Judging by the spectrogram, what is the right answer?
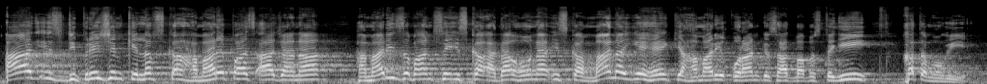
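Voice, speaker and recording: A man's voice: sits high, fairly bright tone, slight background noise. A man giving a Friday sermon, who keeps putting rhetorical questions to the congregation and repeats key words for emphasis. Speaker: preacher. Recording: echoey hall with long reverb.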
